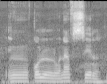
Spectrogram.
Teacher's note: tanwin bertemu huruf lam yaitu idgam bilagunna. Maka dia dimasukkan ke huruf lamnya.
